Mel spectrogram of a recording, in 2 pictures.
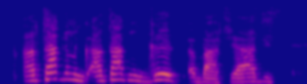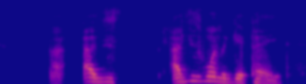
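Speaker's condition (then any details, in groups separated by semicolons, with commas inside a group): Cerebral palsy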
